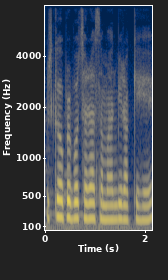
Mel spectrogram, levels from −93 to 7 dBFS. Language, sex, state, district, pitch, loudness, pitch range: Hindi, female, Arunachal Pradesh, Longding, 205 Hz, -14 LUFS, 190-210 Hz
